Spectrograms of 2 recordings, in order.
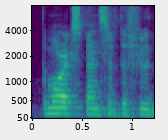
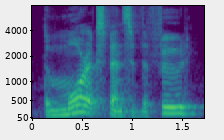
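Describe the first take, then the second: First: The word 'more' is said flat, without stress. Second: The word 'more' is stressed, then pitch falls. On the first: The speaker calls it wrong. "instead of saying" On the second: The speaker calls it right. "notice how I stress the word and then my intonation falls"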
